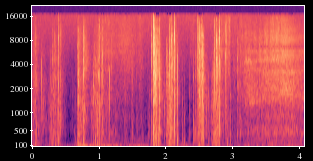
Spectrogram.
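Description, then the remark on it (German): A plastic bag crinkles and crackles as a wrapped package, estimated at about one kilogram, is squeezed, with irregular bursts of rustling, some sharper crunches in the middle, then a softer steady rustle. “Okay, warte, könnt ihr das hören? Ich drücke jetzt drauf.”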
